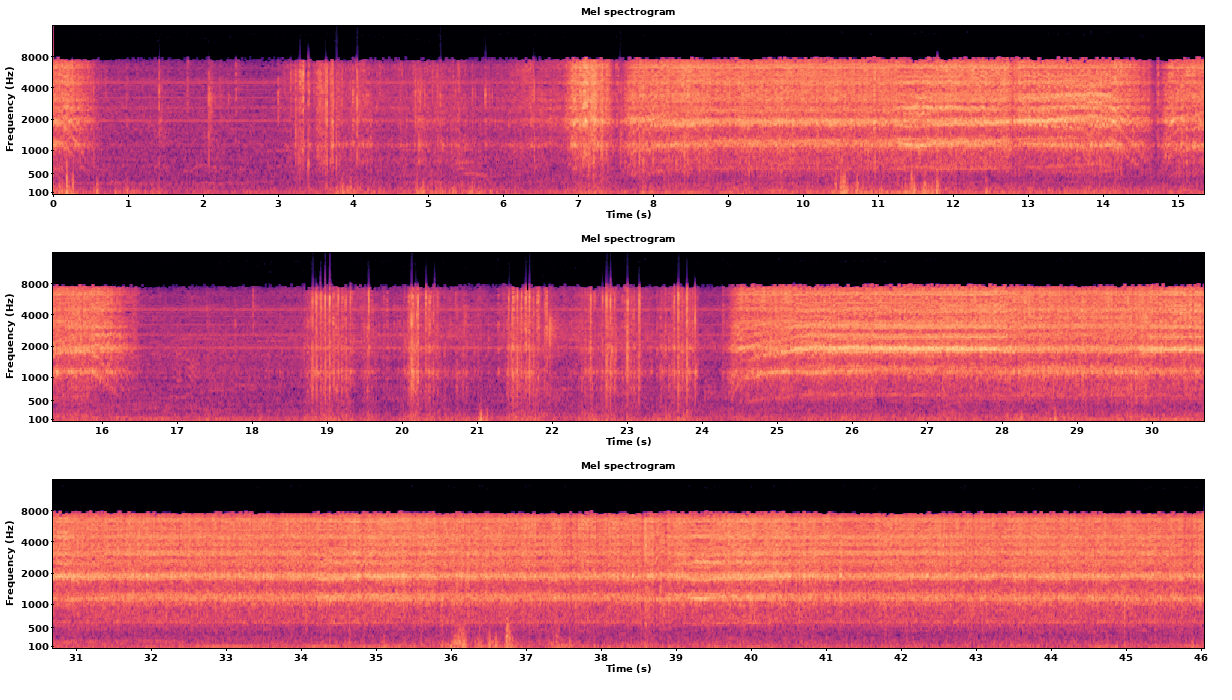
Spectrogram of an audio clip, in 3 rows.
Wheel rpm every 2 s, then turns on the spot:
30, 0, 20, 50, 150, 160, 160, 90, 10, 10, 20, 10, 90, 160, 160, 160, 160, 160, 160, 160, 160, 160, 160.
4-6 18-24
